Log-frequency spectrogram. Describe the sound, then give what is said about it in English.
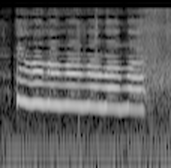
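A female dog lets out one long, whining howl lasting under two seconds, steady and slightly falling in pitch, fairly loud, with a faint low hum behind it. “and then she was barking, and I can't stand it.”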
